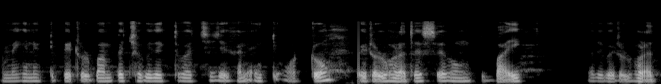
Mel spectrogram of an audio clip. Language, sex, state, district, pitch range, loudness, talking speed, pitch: Bengali, male, West Bengal, North 24 Parganas, 150-160 Hz, -26 LUFS, 190 wpm, 155 Hz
